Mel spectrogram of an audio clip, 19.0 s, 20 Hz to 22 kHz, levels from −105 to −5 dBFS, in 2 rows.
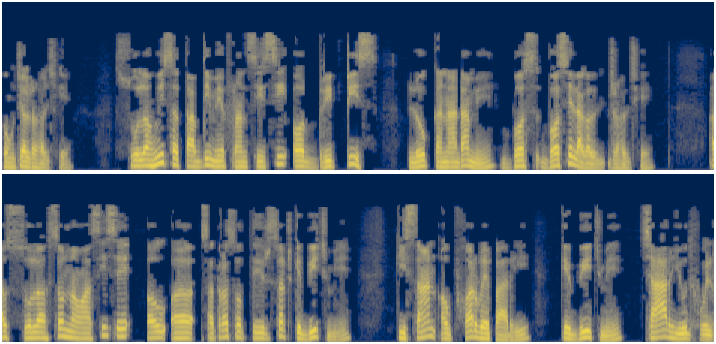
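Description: Throughout, the speech has likely passed through AAC compression, with damage that fits AAC-LC at around 24 kbps. The encoder discards everything above 10 kHz and quantises coarsely, leaving the speech dull and smeared, with plainly audible warbling, fizzy texture on sibilants.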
